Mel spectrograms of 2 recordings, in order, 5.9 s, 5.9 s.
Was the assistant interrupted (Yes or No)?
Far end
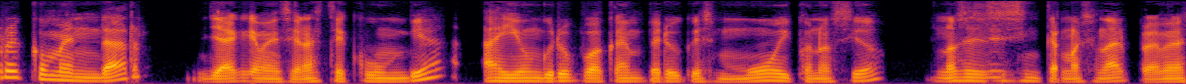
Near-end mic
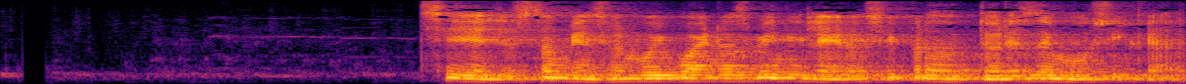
Yes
